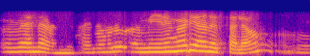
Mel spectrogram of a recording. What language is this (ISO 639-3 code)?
mal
